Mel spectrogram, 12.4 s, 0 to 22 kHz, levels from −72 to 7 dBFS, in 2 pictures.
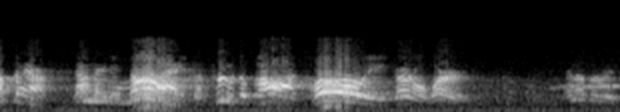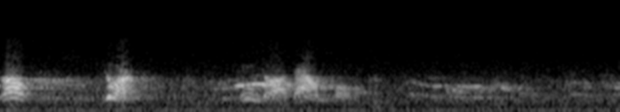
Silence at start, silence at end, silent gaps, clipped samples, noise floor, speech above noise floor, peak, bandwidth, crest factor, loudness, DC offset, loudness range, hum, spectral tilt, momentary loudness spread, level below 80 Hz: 0 s; 1.15 s; none; under 0.1%; -49 dBFS; 35 dB; 0 dBFS; 6.4 kHz; 16 dB; -13 LUFS; under 0.1%; 16 LU; none; -6 dB/octave; 21 LU; -58 dBFS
